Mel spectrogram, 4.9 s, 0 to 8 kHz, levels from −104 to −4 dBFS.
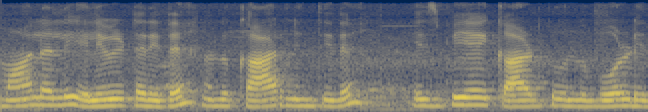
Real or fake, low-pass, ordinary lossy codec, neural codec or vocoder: real; 7.2 kHz; none; none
